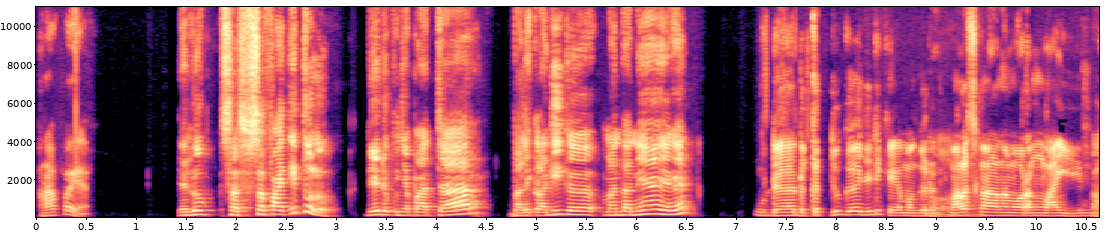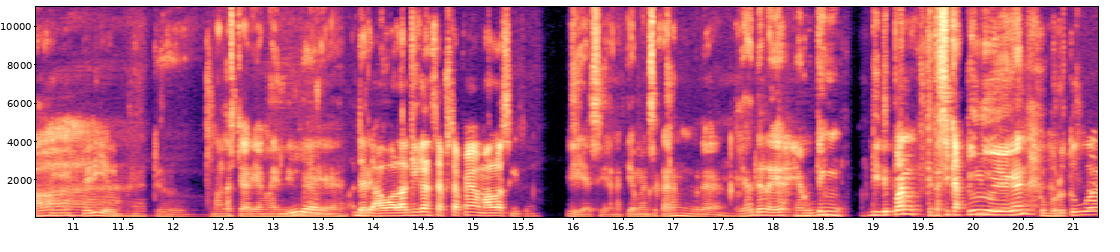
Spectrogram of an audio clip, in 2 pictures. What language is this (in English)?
Indonesian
